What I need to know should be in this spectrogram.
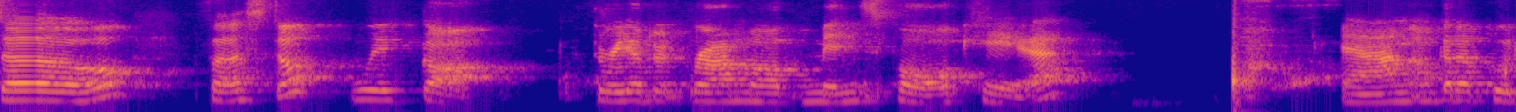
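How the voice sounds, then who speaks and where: A woman speaks with a Thai accent. Room echo is audible. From Thailand, Bangkok. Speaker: chef. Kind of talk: cooking tutorial.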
